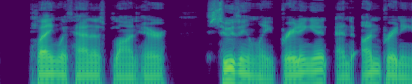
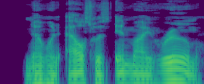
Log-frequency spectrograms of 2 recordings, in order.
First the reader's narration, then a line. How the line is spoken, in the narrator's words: Hannah exclaimed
